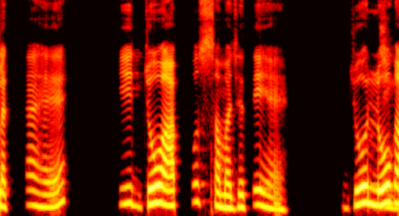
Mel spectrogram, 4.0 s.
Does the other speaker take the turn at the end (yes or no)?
no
